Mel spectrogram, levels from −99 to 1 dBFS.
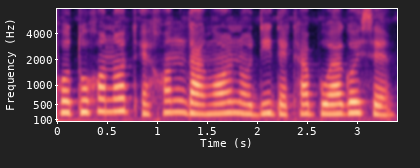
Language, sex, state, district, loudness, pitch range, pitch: Assamese, female, Assam, Sonitpur, -14 LUFS, 255-290 Hz, 265 Hz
